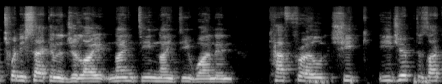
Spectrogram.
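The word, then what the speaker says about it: Kafr El Sheikh: Born 22nd of July 1991 in Kafrel Sheikh, Egypt. Is that correct? Did I pronounce that right? Correct. Okay, sorry. Kafrel Sheikh, yes.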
